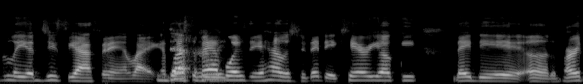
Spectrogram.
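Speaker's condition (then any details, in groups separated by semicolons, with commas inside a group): No condition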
